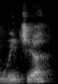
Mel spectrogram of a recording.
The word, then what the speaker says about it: Ouija: And all this kind of jumps off because she starts playing with a Ouija board, or which is actually pronounced Ouija. Apparently the people who invented it have stated, no, it's pronounced Ouija.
